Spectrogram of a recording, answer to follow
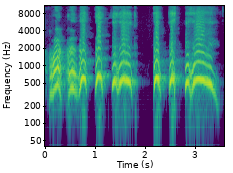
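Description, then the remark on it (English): A person imitates a barred owl with their voice as a locator call: a rhythmic series of loud hooting notes, then a pause and another run ending in a long, drawn-out descending hoot. “So an owl, I just use my voice for an owl. And just to make it sound like a barred owl or something like that.”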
